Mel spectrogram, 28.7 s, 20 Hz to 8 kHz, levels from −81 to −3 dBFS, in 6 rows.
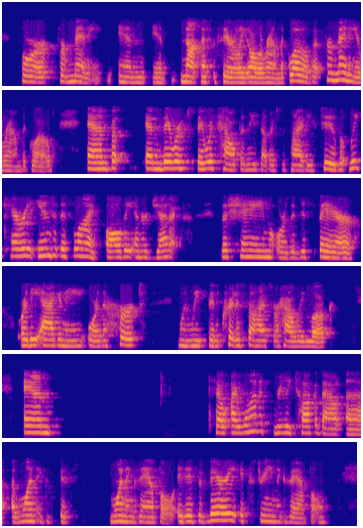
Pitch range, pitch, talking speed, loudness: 185-230 Hz, 205 Hz, 160 wpm, -26 LUFS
